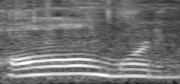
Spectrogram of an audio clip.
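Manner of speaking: ordinary delivery, nothing marked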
